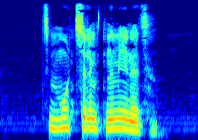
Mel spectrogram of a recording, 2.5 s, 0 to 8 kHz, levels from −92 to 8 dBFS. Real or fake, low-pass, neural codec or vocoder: real; 7.2 kHz; none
